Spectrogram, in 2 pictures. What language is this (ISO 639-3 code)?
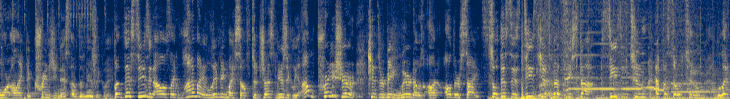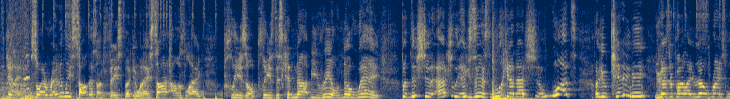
eng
